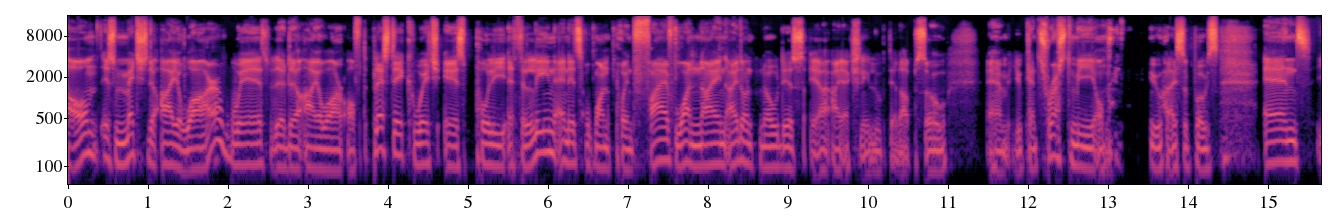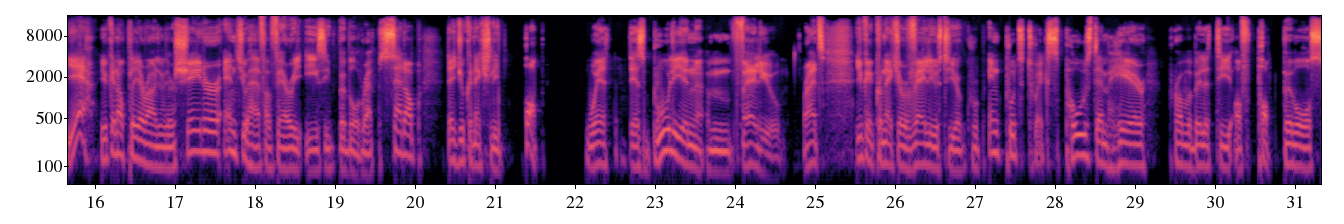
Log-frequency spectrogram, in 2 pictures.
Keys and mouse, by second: 1.2-7.8 drag, 10.7 middle drag, 12.4 click, 12.8 click, 13.8 click, 14.6-17.7 drag, 18.2 right click, 18.6 ctrl+s, 20.2-20.9 drag, 21.5 middle click, 22.0 middle click, 22.9 middle click, 23.5 middle click, 25.8-26.7 drag, 27.5 click, 29.1-31.3 drag.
